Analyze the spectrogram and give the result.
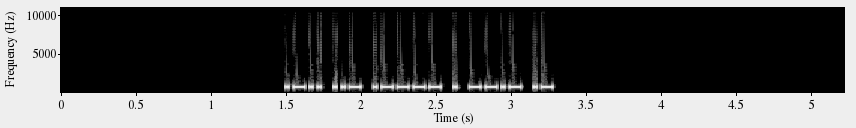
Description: Morse code, heard as a keyed tone, about 46 wpm, 700 Hz. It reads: LU1EQA
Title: DXCC-100 Call Signs - 6 Characters - Repeated 3x - 45wpm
